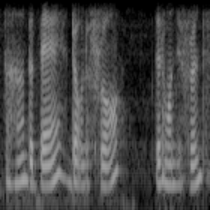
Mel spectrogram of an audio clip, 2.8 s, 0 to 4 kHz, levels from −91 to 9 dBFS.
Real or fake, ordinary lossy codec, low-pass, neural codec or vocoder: fake; Opus, 16 kbps; 3.6 kHz; codec, 16 kHz, 8 kbps, FunCodec, trained on LibriTTS, 25 frames a second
